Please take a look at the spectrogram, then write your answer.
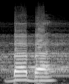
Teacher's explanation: হরকতের উচ্চারণ তাড়াতাড়ি পড়িতে হয়, এখানে টান হবে না।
